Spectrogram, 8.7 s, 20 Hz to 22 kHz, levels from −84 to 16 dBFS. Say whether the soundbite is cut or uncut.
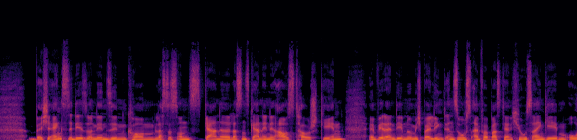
uncut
